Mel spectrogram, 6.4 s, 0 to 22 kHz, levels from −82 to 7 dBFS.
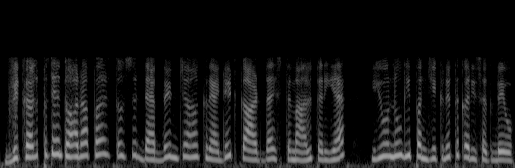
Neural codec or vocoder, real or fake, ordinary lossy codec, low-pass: codec, 16 kHz in and 24 kHz out, 0.8 kbps, FocalCodec, streaming, 65536 codes; fake; Opus, 24 kbps; 5.4 kHz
